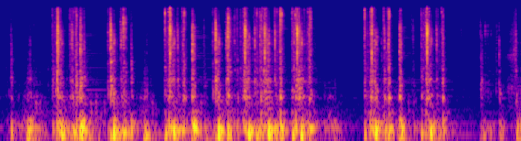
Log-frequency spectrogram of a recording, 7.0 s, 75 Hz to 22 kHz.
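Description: Fingertips type repeatedly on the round metal keys of a vintage 1950s manual typewriter. Sharp, bright mechanical clacks with a low thump beneath each strike come in quick bursts, separated by brief pauses.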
